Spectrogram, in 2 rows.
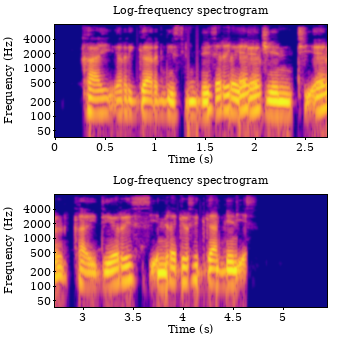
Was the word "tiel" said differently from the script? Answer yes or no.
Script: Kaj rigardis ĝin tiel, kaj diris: no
